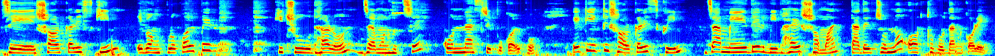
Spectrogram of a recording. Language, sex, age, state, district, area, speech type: Bengali, female, 60+, West Bengal, Paschim Bardhaman, rural, spontaneous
